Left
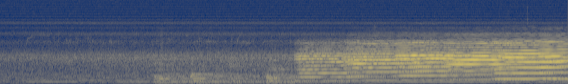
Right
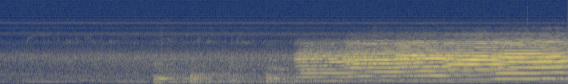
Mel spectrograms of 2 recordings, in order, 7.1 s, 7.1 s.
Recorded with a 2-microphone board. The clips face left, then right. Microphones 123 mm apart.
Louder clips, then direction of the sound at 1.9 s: Right 5 dB; 45° right (ahead or behind).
